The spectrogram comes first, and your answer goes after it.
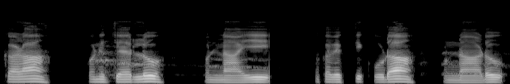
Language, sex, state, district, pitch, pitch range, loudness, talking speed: Telugu, male, Andhra Pradesh, Sri Satya Sai, 115 Hz, 110-130 Hz, -20 LUFS, 95 wpm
